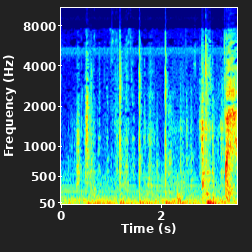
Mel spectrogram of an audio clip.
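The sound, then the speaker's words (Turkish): A screwdriver prying at a door to force it open gives a string of sharp, irregular metallic clicks, taps and rattles, ending in a louder rasping burst. “Yaşasın, kapı açıldı.”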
